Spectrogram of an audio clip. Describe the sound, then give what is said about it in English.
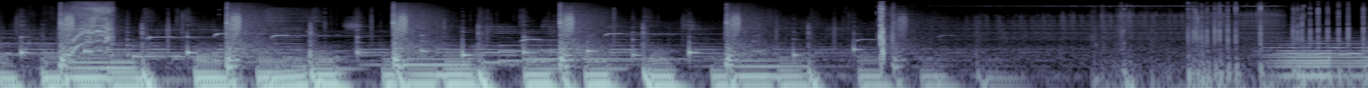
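A camera case zipper is pulled open and closed in a series of quick rasping strokes, roughly six in a row with brief pauses between, fairly loud with no talking. “you've got to pull your stuff out, unzip the case, pull the camera out, zip it back up, put all your stuff back, organize everything, put it back into the bag.”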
